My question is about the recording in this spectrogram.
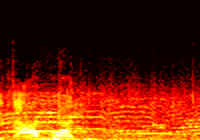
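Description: Several voices shouting and calling over one another, loudest in the first second, then fainter overlapping chatter.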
